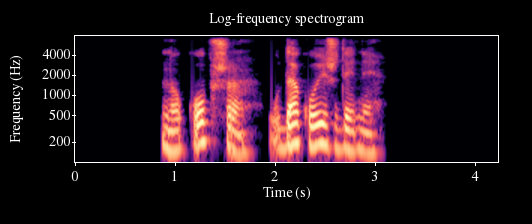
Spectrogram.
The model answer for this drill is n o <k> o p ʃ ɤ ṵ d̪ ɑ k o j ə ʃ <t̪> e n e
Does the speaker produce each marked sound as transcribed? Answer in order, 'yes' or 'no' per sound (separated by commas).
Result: yes, no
